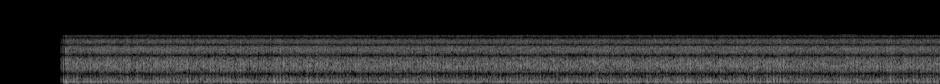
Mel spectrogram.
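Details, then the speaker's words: Steady fixed-tone buzz with even hiss from an unknown alarm or fault buzzer that suddenly appeared during a live transmission at a station running vintage tube-type CB radios on 27.085 MHz; operator may need to reset something. "Something's buzzing. Hold on, there's something buzzing. Hear that? What is that? That is something new to me. I may have to reset something here. I've got an alarm."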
